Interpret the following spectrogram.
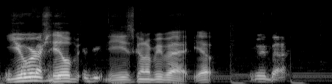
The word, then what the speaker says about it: Ewers: How do you say his name? Ewers.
